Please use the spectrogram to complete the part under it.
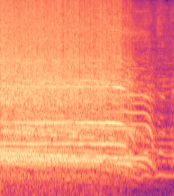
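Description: Loud, sustained cheering and shouting from a crowd at a Botafogo rap battle for a rapper, holding steady before tapering off near the end.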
